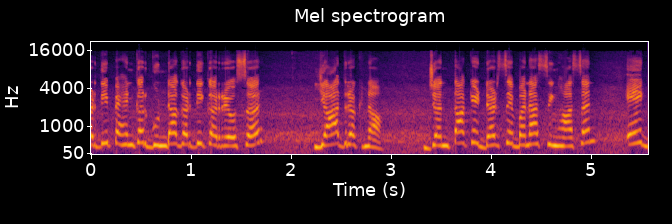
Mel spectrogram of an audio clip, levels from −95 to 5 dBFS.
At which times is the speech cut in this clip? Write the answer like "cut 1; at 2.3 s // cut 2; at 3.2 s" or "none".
none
